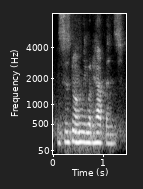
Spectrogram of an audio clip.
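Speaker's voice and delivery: soft aside while watching birds; hushed. Real, not acted. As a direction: murmur it so as not to disturb them. Quietly watching birds at window.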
